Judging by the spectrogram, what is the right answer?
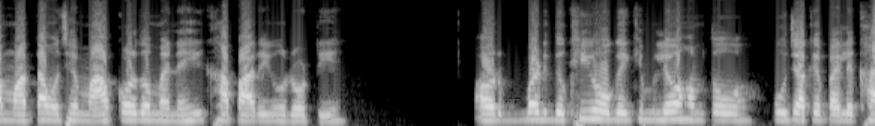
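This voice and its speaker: A woman's voice: mid-range voice, dry recording. A woman narrating a devotional folk tale in a homely, chatty way, now and then addressing the listener directly. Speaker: storyteller.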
